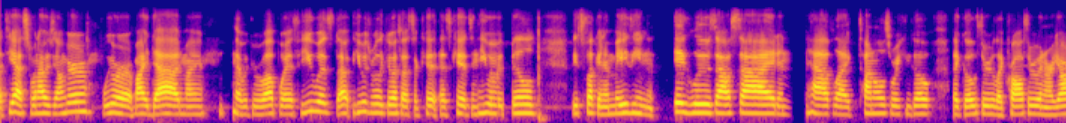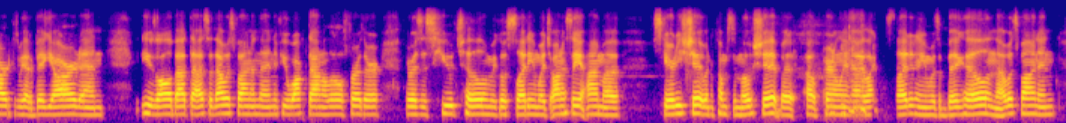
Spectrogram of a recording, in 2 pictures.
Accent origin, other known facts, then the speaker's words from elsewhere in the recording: Mount Pleasant, United States; I'm from Mount Pleasant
